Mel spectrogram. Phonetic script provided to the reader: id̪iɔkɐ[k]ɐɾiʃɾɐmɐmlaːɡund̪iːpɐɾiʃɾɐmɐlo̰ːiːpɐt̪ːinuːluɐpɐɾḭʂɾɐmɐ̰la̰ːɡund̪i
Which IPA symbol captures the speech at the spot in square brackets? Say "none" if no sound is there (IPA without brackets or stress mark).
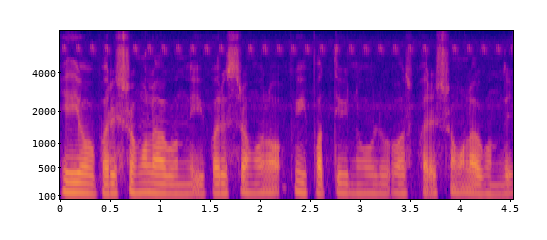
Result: p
